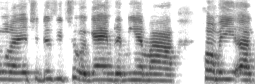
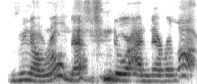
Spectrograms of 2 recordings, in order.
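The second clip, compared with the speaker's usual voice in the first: ordinary delivery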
